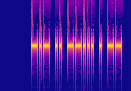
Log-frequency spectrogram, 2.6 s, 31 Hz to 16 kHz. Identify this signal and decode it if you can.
Morse code, heard as a keyed tone, about 30 wpm, 700 Hz. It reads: KI7EM
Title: USA Call Signs - 5 Characters - Repeated 2x - 30wpm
